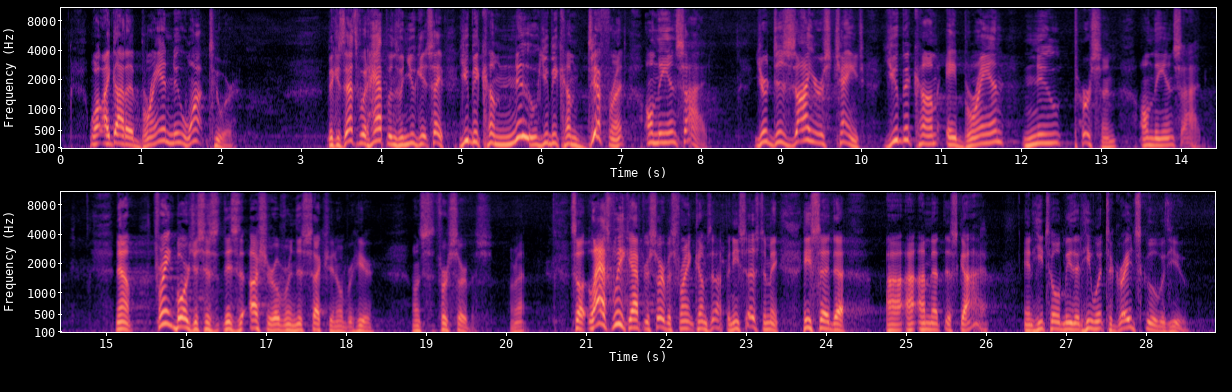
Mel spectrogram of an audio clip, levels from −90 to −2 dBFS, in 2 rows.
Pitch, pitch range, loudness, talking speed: 155 Hz, 125-190 Hz, -27 LUFS, 185 wpm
